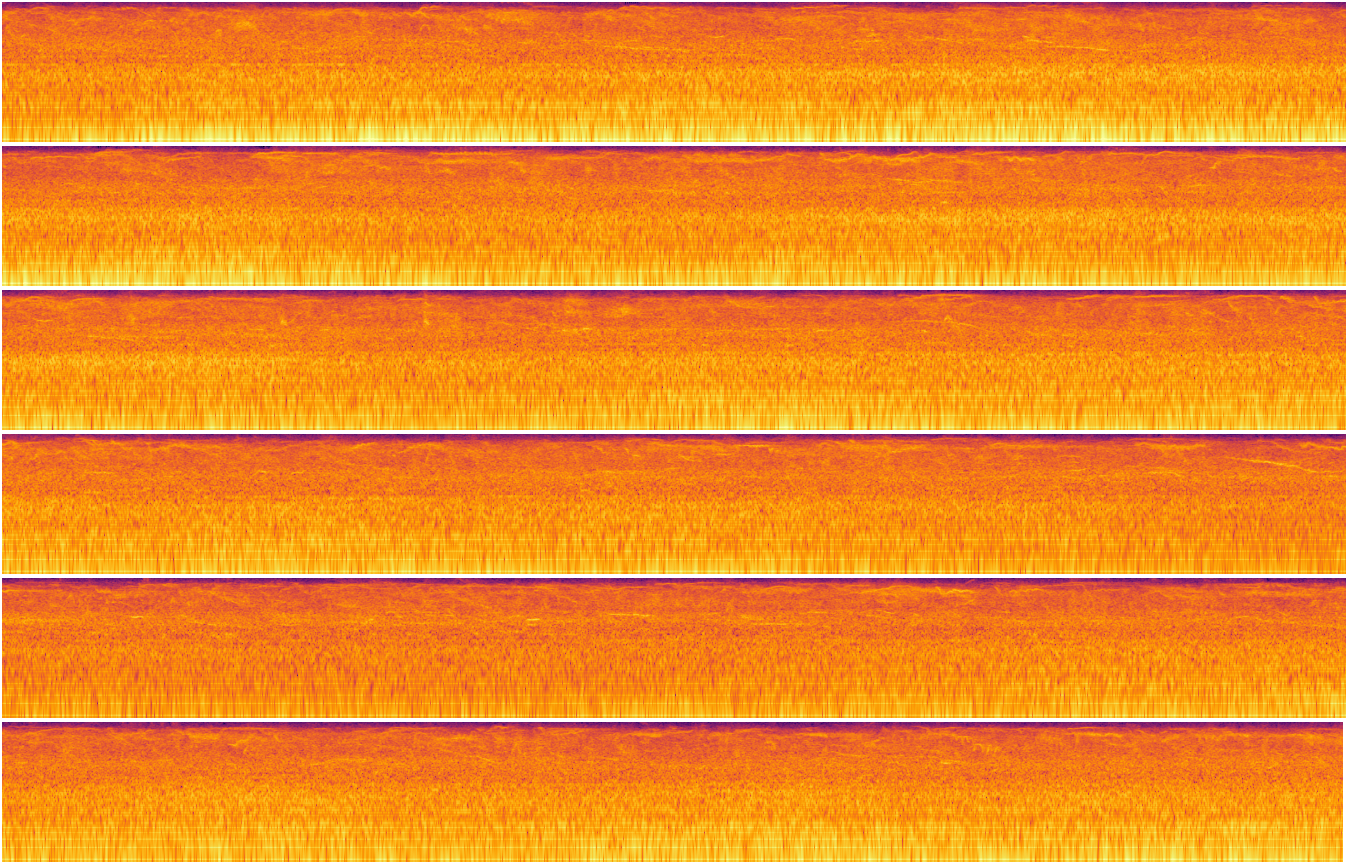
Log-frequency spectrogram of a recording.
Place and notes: Berlin Dresdener Str, Waldemarstr. - starlings on construction cranes
starlings on construction cranes. a bunch of new appartment houses have been built here recently. former berlin wall area, they call it now engelshöfe.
